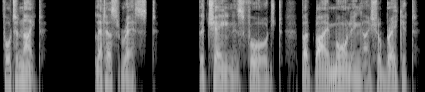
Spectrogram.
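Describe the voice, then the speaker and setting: A man voicing a grave, confident gentleman detective in a storybook, with measured, formal, authoritative speech. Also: low voice, big pitch swings, dry recording, clean studio sound, pitched above the performer's own voice, heavily acted. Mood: solemn. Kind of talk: audiobook character dialogue.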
